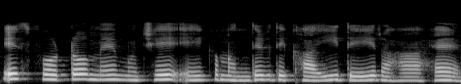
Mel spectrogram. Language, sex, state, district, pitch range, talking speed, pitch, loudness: Hindi, female, Madhya Pradesh, Katni, 195-225 Hz, 130 wpm, 205 Hz, -18 LUFS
